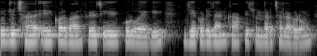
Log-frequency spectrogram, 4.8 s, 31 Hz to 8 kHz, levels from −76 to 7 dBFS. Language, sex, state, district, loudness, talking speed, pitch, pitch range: Hindi, male, Uttarakhand, Uttarkashi, -16 LUFS, 200 wpm, 125 Hz, 120-125 Hz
